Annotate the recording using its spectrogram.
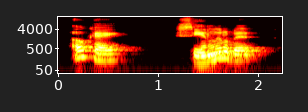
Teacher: intonation goes up before the comma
